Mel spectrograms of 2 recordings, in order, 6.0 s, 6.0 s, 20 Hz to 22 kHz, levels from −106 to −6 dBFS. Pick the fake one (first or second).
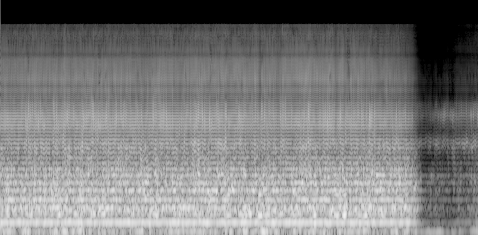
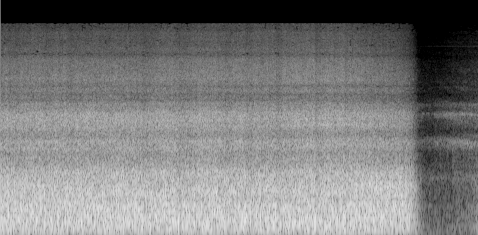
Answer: first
